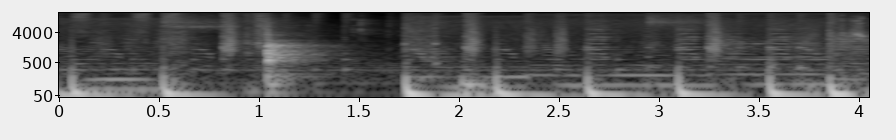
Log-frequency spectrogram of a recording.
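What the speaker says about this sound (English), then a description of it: "we're gonna slice up our red onion" A knife slicing through a red onion on a cutting board, a sequence of sharp, close chopping thuds at a slow, even pace, about one every half second, with no one speaking.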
